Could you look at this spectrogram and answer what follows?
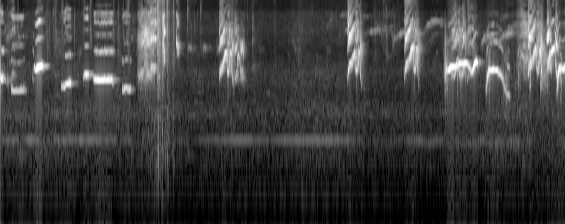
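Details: Pet cockatiel gives a few short whistled tune notes, then harsh, buzzy chirps and squeaky, warbling calls, some separated by quiet pauses, with a steady low hum throughout.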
